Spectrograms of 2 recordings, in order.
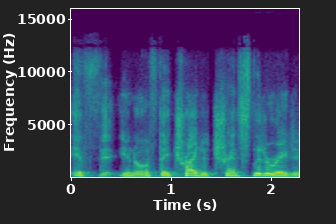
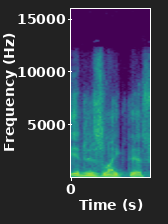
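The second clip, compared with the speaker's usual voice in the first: ordinary talk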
